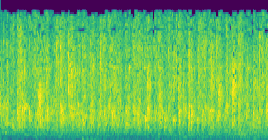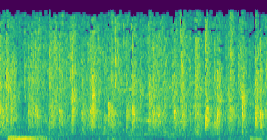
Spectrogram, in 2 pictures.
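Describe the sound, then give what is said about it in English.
Audience applause fills a live concert hall: dense, steady clapping runs the whole stretch without pause. A brief low tone swells near the middle. “Put your hands together for the Lord.”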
